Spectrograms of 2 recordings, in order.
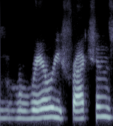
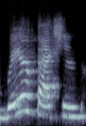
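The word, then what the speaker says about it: rarefactions: it once right here i'm thinking of rare refractions but i know that's not how it's said rare rare factions are the ones that aren't tight so those go right here these are the rare fractions those are rare factions okay so i'll say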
